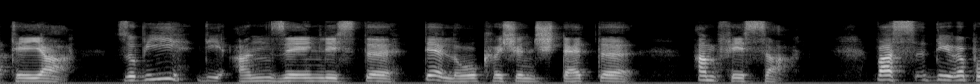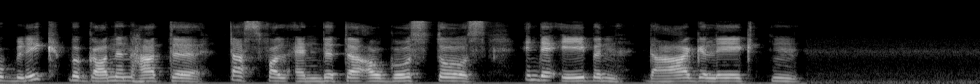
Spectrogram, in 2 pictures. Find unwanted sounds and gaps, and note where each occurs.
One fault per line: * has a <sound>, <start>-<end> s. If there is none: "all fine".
all fine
